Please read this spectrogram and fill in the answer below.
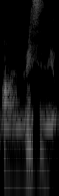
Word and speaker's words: unreasonable: So most four-syllabic word with prefix un has the stress on the third syllable.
